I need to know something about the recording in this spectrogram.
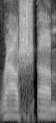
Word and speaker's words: Roush: I pronounce it Roush.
